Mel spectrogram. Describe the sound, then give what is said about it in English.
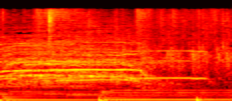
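A large crowd at NPR cheers loudly for a performer, with high whoops and shouts rising above a dense, continuous roar of applause and voices. “I heard this was one of the biggest crowds they've ever had.”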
